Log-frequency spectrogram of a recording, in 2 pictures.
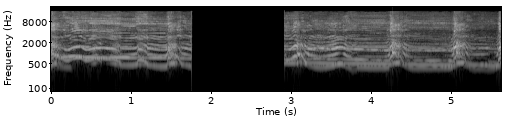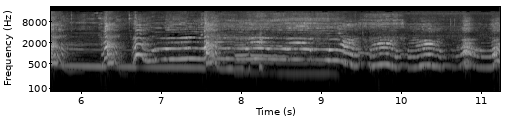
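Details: Greyhound howls: quavering, wavering cries rising and falling in pitch, a one-second silence near the start, then repeated yodelling howls with a lower held note in the middle.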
